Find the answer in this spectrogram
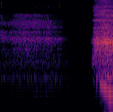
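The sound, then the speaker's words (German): A deep breath: a soft, airy inhale, a short pause, then a louder, breathy exhale like a sigh, with no talk. “atme mal tief durch und spür nach, was sich mit deinem Nervensystem tut mit einem tiefen Atemzug.”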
